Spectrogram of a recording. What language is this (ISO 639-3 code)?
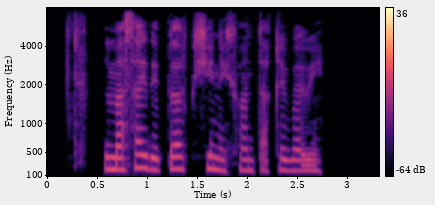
pus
